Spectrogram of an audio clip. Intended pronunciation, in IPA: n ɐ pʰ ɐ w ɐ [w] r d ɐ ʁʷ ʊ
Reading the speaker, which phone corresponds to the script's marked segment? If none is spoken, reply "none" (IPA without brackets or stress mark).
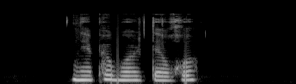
none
